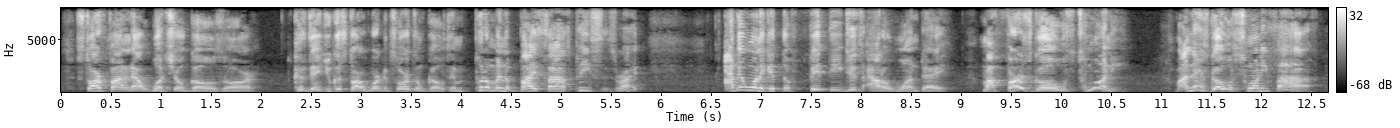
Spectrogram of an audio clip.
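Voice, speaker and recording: The pitch moves in very wide swings at a fairly quick pace. Noticeable background noise is present. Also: man. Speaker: stock investing YouTuber. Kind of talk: casual livestream tutorial. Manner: fast.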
